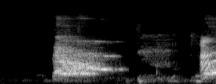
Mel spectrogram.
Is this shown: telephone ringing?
no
